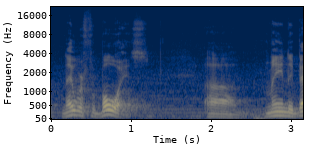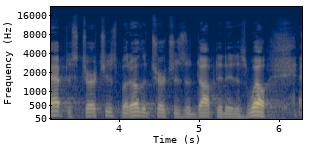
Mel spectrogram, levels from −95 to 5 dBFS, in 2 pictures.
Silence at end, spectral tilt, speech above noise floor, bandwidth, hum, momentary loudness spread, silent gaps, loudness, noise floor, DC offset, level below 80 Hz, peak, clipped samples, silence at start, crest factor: 0 s; -6 dB/octave; 29 dB; 15 kHz; none; 17 LU; none; -34 LUFS; -63 dBFS; under 0.1%; -72 dBFS; -14 dBFS; under 0.1%; 0.15 s; 20 dB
